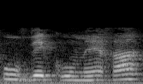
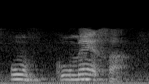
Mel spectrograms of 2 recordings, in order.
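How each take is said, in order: First: A short vowel is sounded before the k. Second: No vowel is sounded before the k. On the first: The speaker calls it wrong. "It's not uv vekumecha" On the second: The speaker calls it right. "it's uv kumecha. The vase is a shva nach, it's a rested shva"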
